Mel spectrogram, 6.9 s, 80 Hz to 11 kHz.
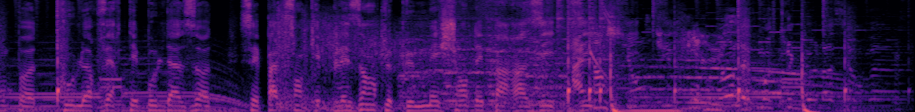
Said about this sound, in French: On dirait un coup de tonnerre, mais en réalité, il s'agit d'un bruit d'explosion qu'on trouve dans le jeu culte GoldenEye sur Nintendo 64.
